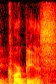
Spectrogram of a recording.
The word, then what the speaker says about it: Kurpius: Kurpius. How do you say it? I How do you say say Kurpius.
